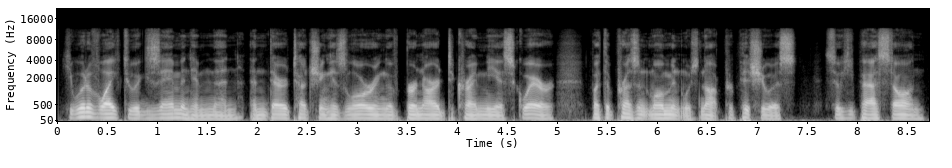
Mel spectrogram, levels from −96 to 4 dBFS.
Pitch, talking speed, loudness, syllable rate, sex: 90 Hz, 200 wpm, -18 LUFS, 5.5 syllables/s, male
